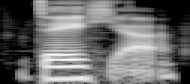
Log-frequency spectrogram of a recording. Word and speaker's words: Dehya: It's Dehya.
